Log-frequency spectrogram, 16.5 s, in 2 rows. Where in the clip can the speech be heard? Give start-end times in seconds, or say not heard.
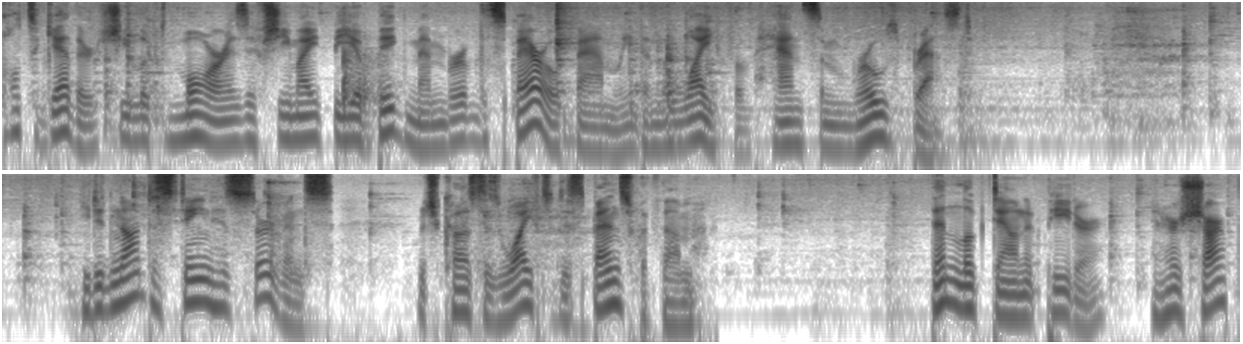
0.0-6.5, 8.8-13.1, 14.4-16.4.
